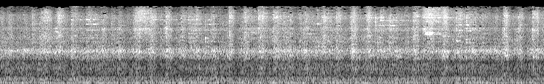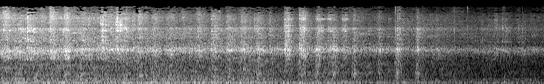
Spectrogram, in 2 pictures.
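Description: Loaded freight train of tank wagons rolling past: a steady heavy rumble of wheels with clickety-clack over the rail joints and a steady high tone above it. It fades over the last few seconds as the brake van passes and the train draws away.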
